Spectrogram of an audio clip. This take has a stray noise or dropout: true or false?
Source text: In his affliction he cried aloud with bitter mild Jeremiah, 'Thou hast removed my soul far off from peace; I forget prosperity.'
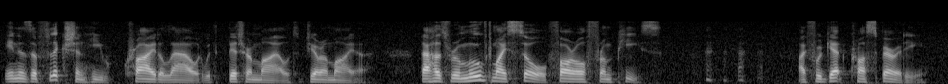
true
